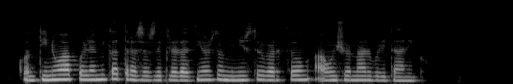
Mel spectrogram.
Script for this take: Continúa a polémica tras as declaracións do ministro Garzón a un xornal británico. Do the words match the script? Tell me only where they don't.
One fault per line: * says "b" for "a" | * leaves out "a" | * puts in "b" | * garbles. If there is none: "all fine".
all fine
